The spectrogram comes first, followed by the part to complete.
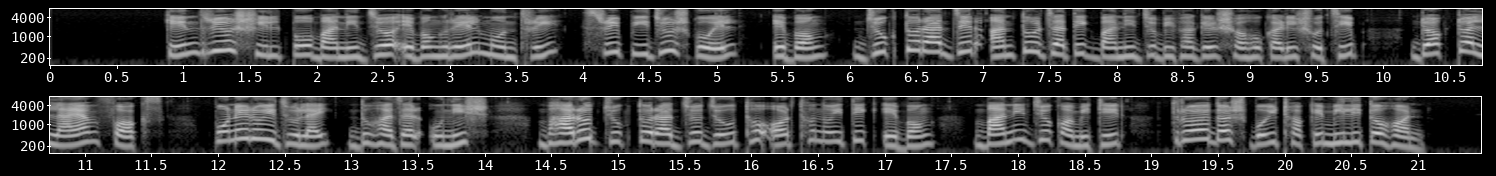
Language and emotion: Bengali, neutral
